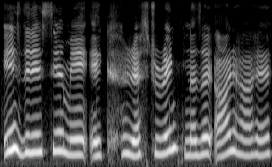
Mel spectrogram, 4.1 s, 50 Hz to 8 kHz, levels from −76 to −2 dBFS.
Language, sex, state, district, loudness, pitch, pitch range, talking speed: Hindi, female, Jharkhand, Palamu, -15 LUFS, 285 Hz, 265-320 Hz, 130 wpm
